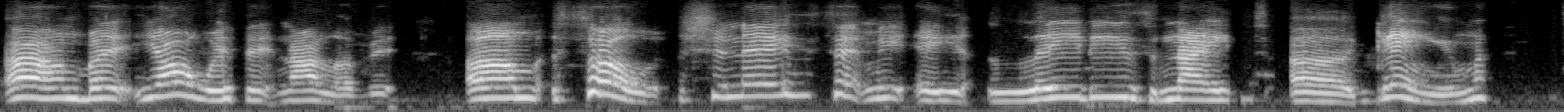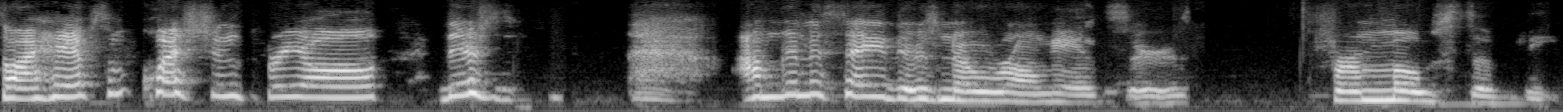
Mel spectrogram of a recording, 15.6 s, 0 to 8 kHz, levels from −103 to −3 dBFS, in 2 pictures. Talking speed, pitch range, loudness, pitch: 145 wpm, 215-300 Hz, -19 LUFS, 260 Hz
